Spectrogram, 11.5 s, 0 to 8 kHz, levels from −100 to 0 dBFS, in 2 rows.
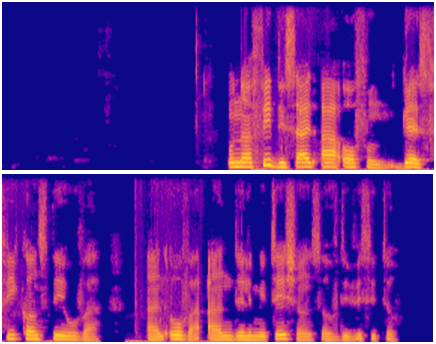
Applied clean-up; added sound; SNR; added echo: classical method Wiener filter.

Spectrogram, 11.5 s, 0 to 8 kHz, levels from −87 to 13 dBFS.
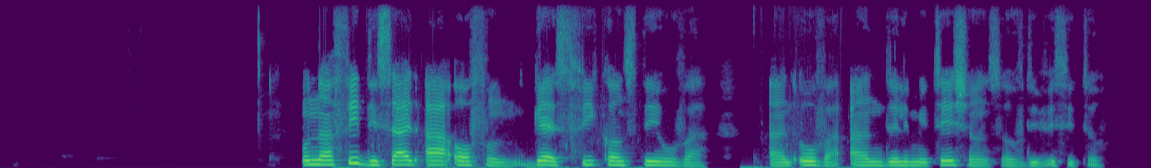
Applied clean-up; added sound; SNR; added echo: neural mask model Resemble Enhance denoiser.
